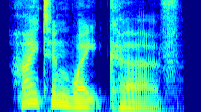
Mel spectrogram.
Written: height and weight curve

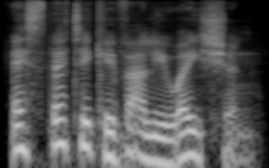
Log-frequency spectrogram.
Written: esthetic evaluation

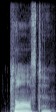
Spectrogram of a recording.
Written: plaster

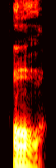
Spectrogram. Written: or

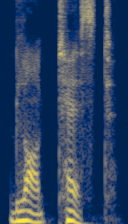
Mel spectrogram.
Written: blood test

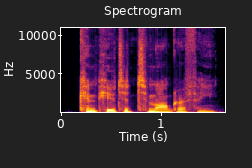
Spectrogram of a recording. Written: computed tomography CT

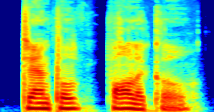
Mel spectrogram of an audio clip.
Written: dental follicle

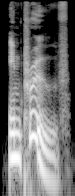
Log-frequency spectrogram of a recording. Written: improve

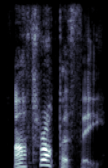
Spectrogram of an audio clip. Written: arthropathy

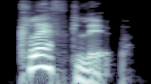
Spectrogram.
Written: cleft lip

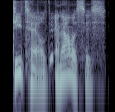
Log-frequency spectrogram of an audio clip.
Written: detailed analysis

